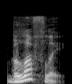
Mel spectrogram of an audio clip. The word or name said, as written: bluffly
